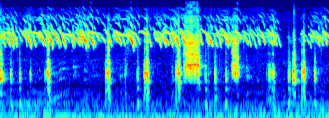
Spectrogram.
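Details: Noisy newly hatched black chicks, a few days old and still seeking warmth, peep in a steady chorus of high down-slurred notes; a louder, harsher burst near the middle and scattered knocks accompany them.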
